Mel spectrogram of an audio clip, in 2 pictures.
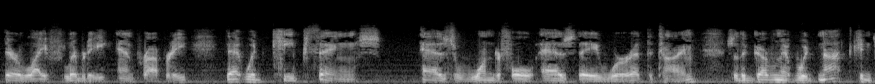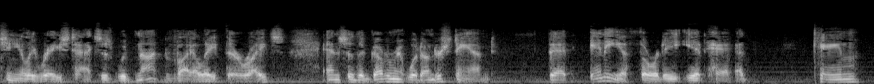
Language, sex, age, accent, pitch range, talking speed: English, male, 50-69, American, 80-120 Hz, 145 wpm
